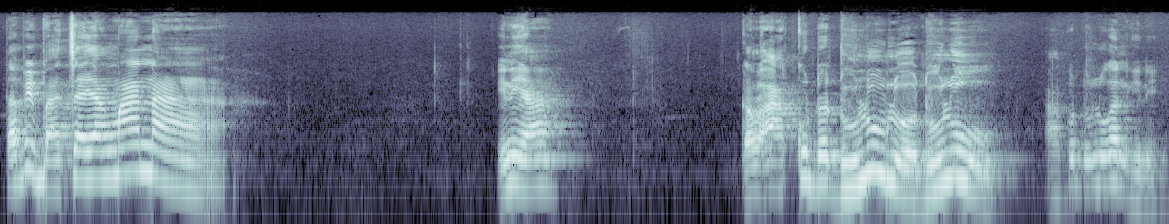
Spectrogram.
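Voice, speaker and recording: A man's voice: high voice, expressive, a little slow, pauses often. A man giving an informal religious lecture, casual and direct, often checking that his listeners follow. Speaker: religious teacher. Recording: echoey room.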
